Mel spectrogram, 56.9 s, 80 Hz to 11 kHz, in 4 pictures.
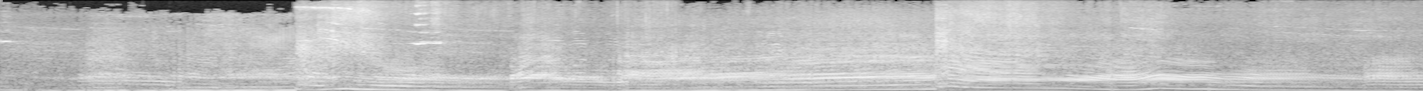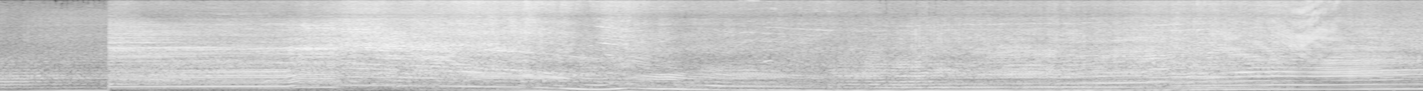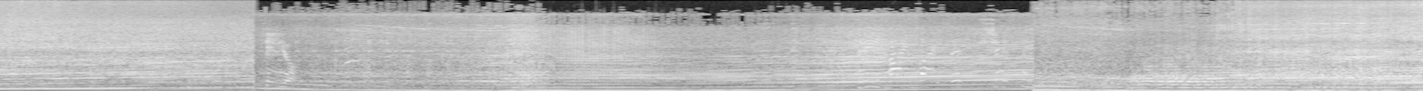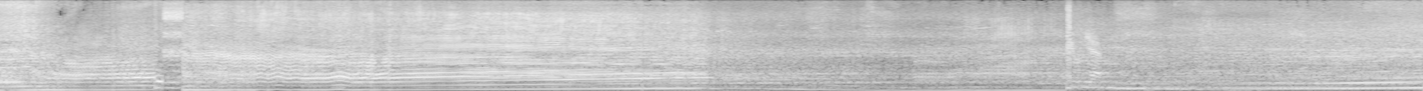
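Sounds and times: car engine at full throttle: 0.0 - 56.9.

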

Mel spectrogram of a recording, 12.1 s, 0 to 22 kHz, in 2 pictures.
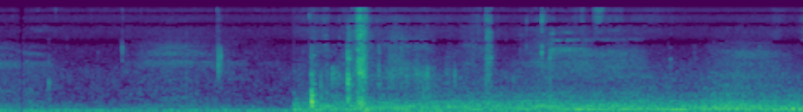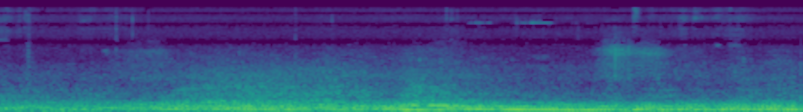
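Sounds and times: low motor rumble with hum: 2.2 - 12.0.

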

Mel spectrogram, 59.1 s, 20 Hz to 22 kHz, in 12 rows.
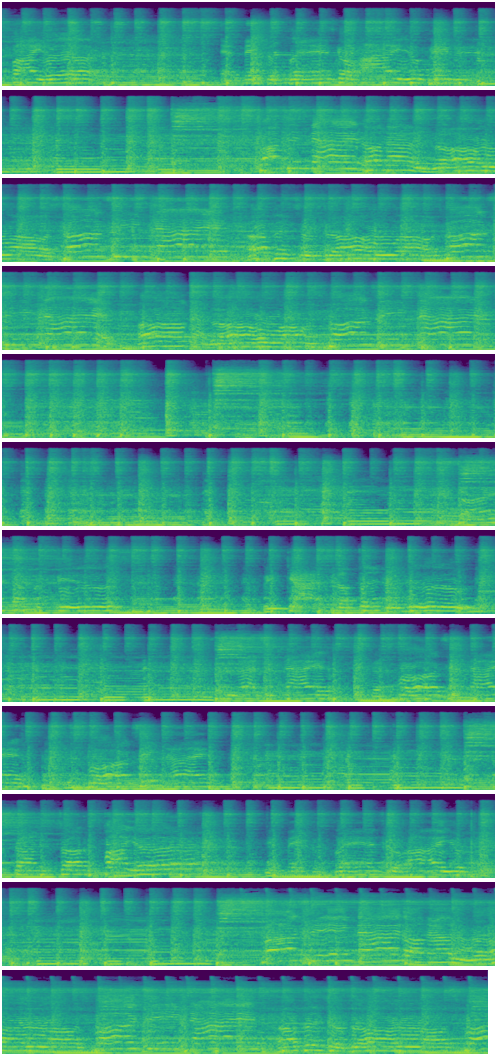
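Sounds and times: bass guitar: 0.0 - 59.0
drum kit: 0.0 - 59.0
electric guitar: 0.0 - 59.0.

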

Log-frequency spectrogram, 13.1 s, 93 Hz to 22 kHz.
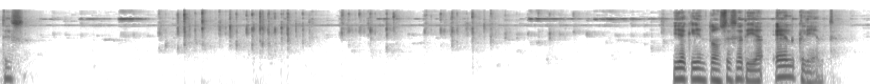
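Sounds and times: typing on a computer keyboard: 2.4 - 8.3.

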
